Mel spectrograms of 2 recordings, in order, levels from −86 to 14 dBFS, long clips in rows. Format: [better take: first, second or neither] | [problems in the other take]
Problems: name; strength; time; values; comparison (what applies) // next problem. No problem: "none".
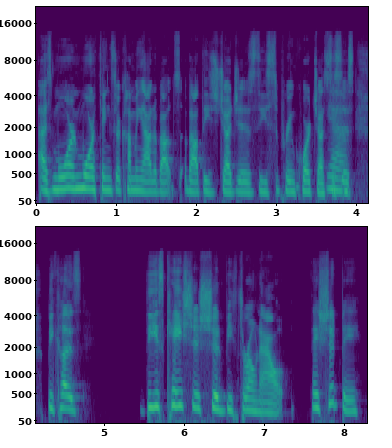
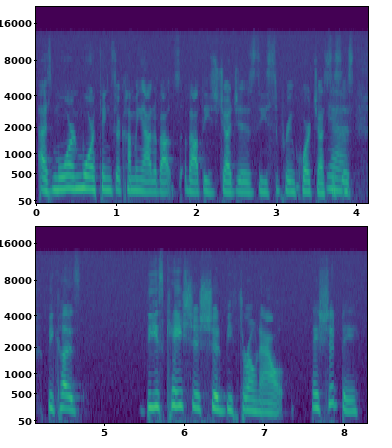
first | hiss; noticeable; throughout; 20 dB below the speech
